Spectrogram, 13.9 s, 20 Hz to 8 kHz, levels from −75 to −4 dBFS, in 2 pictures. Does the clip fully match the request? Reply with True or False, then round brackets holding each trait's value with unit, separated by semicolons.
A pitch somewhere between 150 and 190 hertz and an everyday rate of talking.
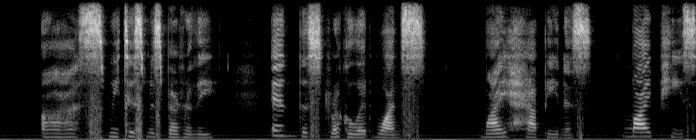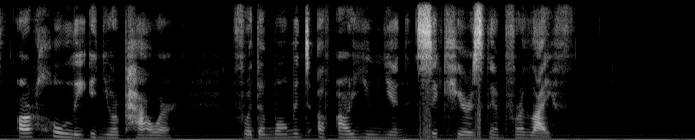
False (185 Hz; 120 wpm)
